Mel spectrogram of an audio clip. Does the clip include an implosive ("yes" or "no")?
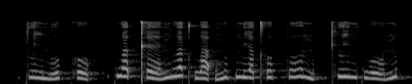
no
